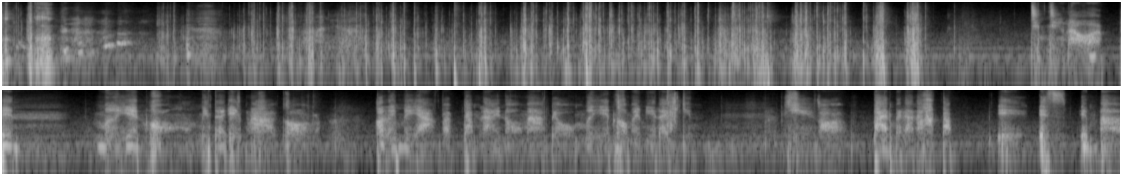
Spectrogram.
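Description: A young woman talks cheerfully close to a microphone.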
